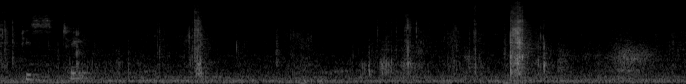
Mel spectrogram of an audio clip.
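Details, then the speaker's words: IV saline lock removal by a nursing student: faint crinkling and short tearing sounds as the dressing tape is peeled back toward the insertion site while the catheter is stabilized. "begin pulling back the um tag a during dressing towards the side of insertion and take off these tape"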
